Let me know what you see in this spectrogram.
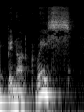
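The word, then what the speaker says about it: Pinot Gris: and it is actually in France we say Pinot Grace or in Italy we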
